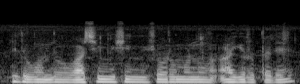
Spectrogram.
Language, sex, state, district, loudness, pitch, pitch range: Kannada, male, Karnataka, Koppal, -18 LUFS, 110 Hz, 110-120 Hz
